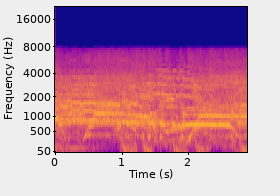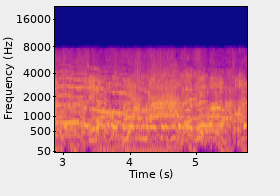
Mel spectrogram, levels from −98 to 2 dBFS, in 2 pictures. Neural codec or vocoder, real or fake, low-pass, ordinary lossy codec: none; real; none; none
